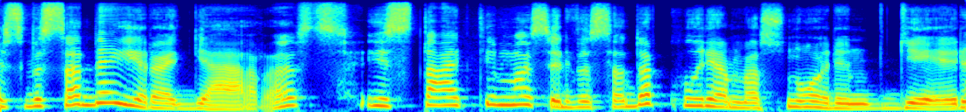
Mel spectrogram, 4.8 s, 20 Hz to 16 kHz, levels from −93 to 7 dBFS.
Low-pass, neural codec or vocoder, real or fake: 14.4 kHz; codec, 44.1 kHz, 2.6 kbps, SNAC; fake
